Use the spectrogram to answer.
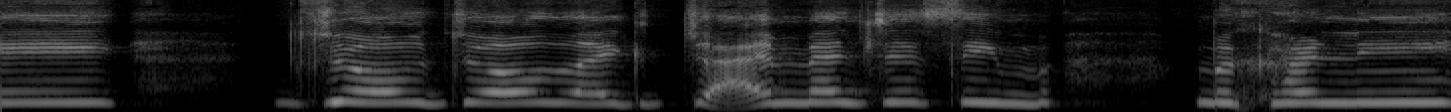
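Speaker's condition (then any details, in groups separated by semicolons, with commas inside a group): Autoimmune disease, spinal cord injury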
